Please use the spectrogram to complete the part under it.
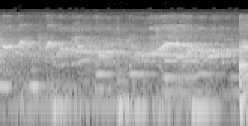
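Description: A robin chirps and warbles in thin, high phrases, with a few lower notes and a sharp final call, close by.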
